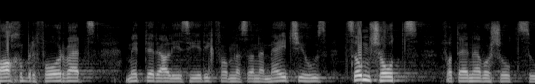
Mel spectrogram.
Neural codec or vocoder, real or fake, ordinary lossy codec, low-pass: none; real; none; none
